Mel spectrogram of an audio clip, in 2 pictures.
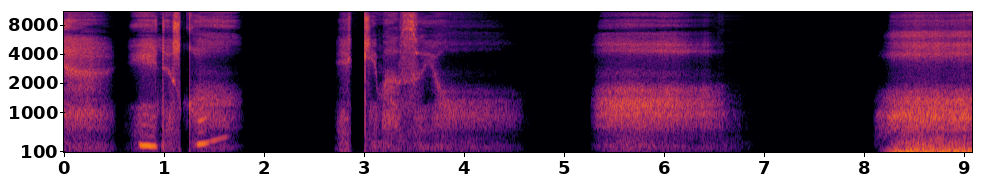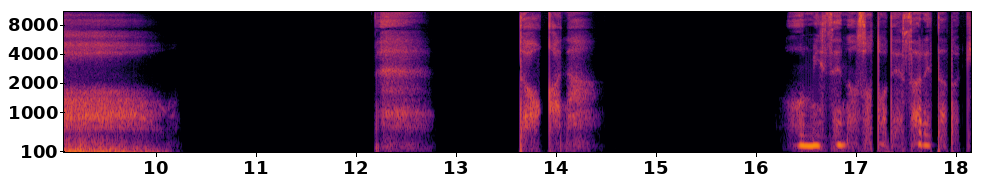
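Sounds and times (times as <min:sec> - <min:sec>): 
breath blown softly into the ear: 0:08.2 - 0:10.2
speech: 0:16.4 - 0:18.1.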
